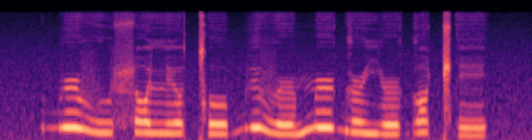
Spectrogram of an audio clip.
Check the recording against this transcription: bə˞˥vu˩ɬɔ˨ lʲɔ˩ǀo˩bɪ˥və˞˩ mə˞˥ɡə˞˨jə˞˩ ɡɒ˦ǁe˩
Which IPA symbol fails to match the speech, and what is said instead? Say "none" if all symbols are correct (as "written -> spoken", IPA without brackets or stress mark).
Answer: ɪ˥ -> ʏ˥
